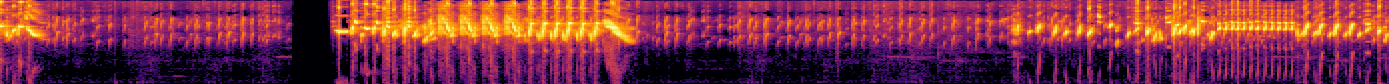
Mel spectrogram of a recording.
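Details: Goldfinch singing so its chicks learn the song: a short twitter, a silent gap, a three-second burst of rapid buzzy trilled notes, another pause, then a long run of varied liquid twitters and a steady buzzy trill.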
